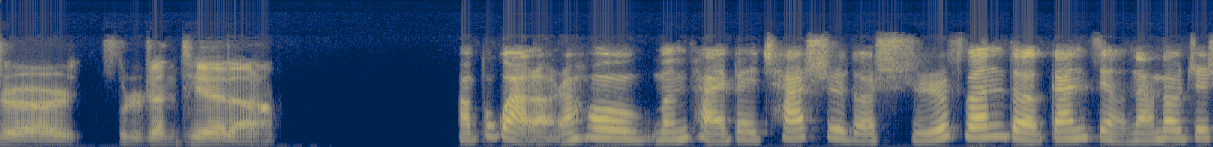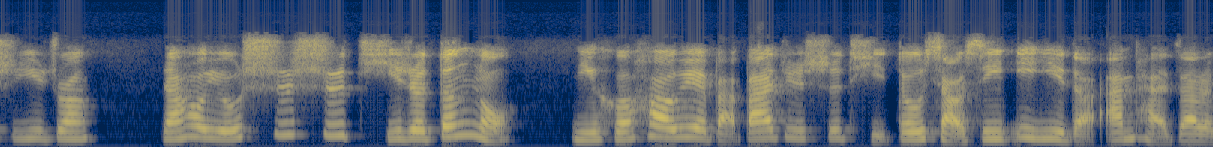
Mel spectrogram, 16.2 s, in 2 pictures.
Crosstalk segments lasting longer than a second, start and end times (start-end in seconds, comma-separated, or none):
none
